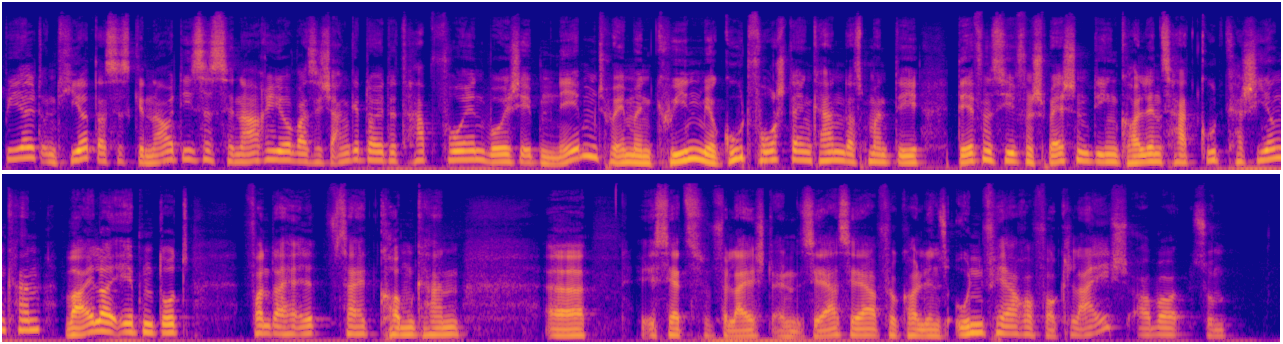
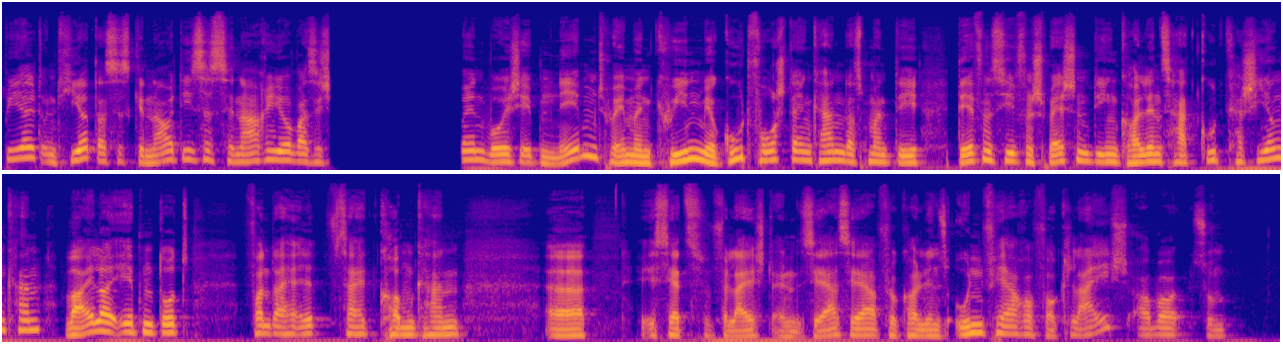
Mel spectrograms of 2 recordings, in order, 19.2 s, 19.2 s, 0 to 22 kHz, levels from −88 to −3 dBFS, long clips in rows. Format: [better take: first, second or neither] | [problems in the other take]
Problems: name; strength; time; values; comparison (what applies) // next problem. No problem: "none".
first | audio cutting out; at 2.5 s for 1 s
